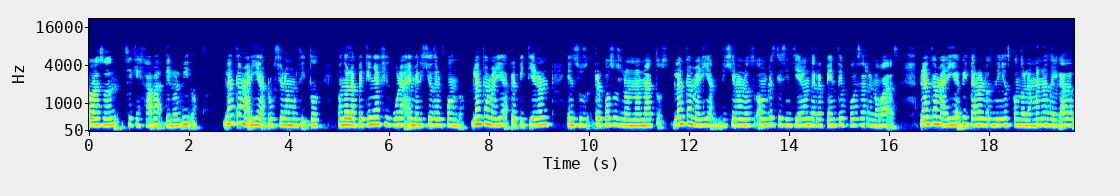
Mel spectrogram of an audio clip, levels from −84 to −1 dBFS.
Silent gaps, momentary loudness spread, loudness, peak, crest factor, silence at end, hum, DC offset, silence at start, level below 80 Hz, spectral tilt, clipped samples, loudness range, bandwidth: none; 9 LU; -29 LUFS; -12 dBFS; 16 dB; 0 s; none; under 0.1%; 0 s; -76 dBFS; -6 dB/octave; under 0.1%; 4 LU; 8.6 kHz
